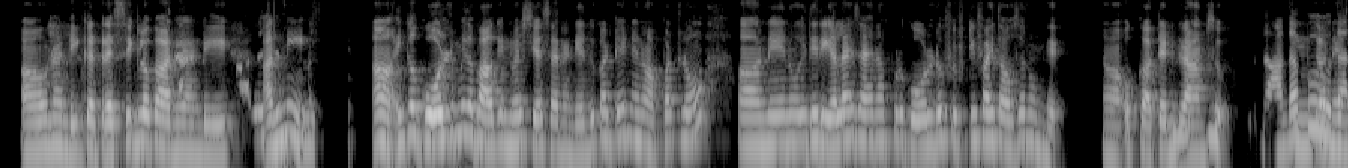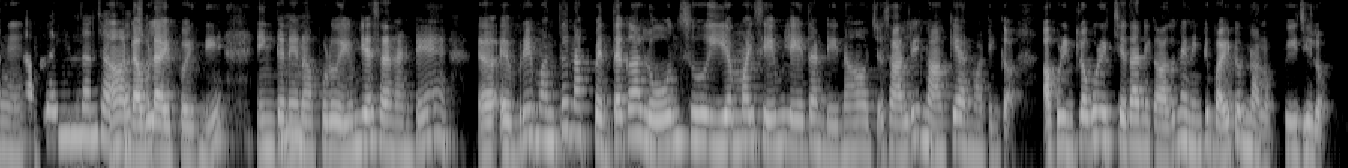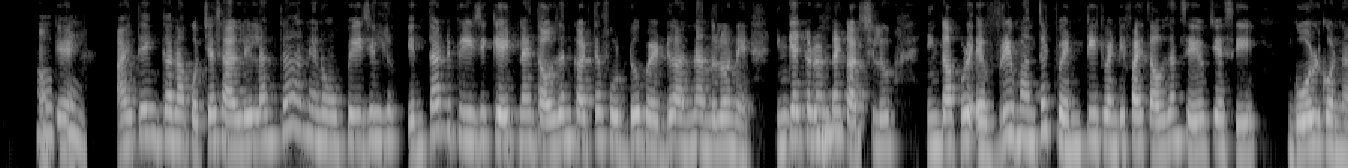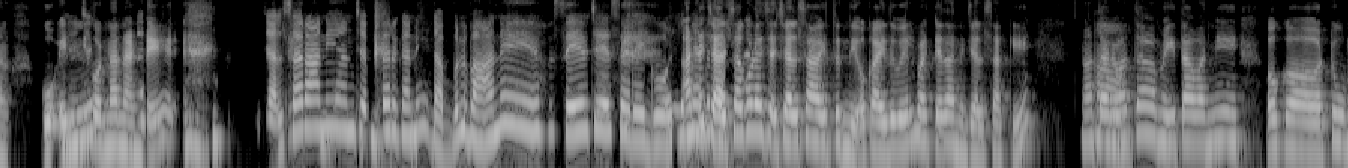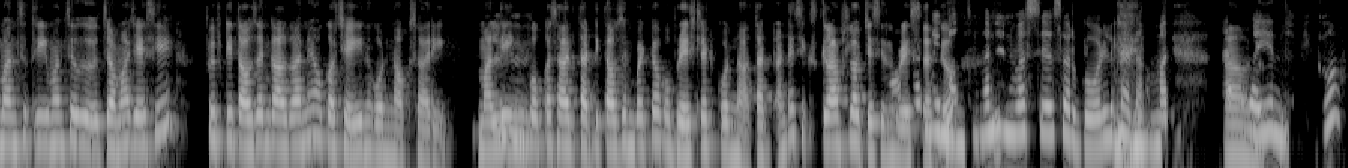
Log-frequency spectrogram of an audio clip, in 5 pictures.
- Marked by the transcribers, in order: in English: "డ్రెసింగ్‌లో"; in English: "గోల్డ్"; in English: "ఇన్‌వెస్ట్"; in English: "రియలైజ్"; in English: "ఫిఫ్టీ ఫైవ్ థౌసండ్"; in English: "టెన్ గ్రామ్స్"; in English: "డబుల్"; in English: "ఎవ్రీ మంత్"; in English: "ఈఎమ్‌ఐస్"; in English: "సాలరీ"; in English: "పీజీ‌లో"; in English: "పీజీ"; in English: "పీజీ‌కి ఎయిట్ నైన్ థౌసండ్"; in English: "ఎవ్రీ మంత్ ట్వెంటీ ట్వెంటీ ఫైవ్ థౌసండ్ సేవ్"; in English: "గోల్డ్"; chuckle; in English: "సేవ్"; in English: "గోల్డ్"; in English: "టూ మంత్స్, త్రీ మంత్స్"; in English: "ఫిఫ్టీ థౌసండ్"; in English: "చైన్"; in English: "థర్టీ థౌసండ్"; in English: "బ్రేస్‌లెట్"; in English: "సిక్స్ గ్రామ్స్‌లో"; in English: "ఇన్‌వెస్ట్"; other background noise; chuckle; in English: "గోల్డ్"; in English: "మ్యారేజ్"
- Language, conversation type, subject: Telugu, podcast, జంటగా ఆర్థిక విషయాల గురించి సూటిగా, ప్రశాంతంగా ఎలా మాట్లాడుకోవాలి?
